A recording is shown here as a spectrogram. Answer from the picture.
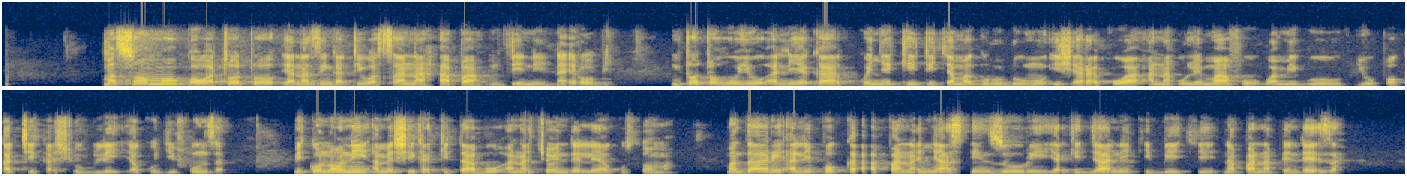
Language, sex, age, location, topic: Swahili, male, 36-49, Nairobi, education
